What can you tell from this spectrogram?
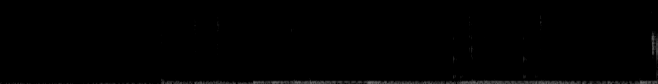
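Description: Faint, scattered clicks of computer keyboard keys and a mouse, a few at a time, over a low hum that comes in about a second and a half in.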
